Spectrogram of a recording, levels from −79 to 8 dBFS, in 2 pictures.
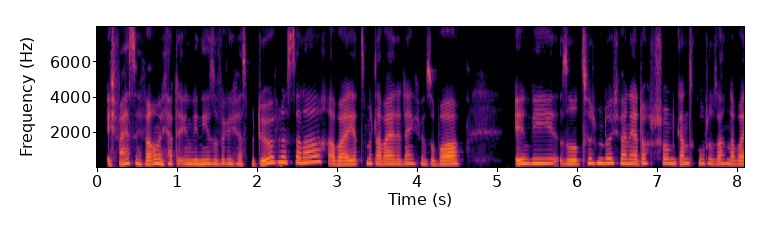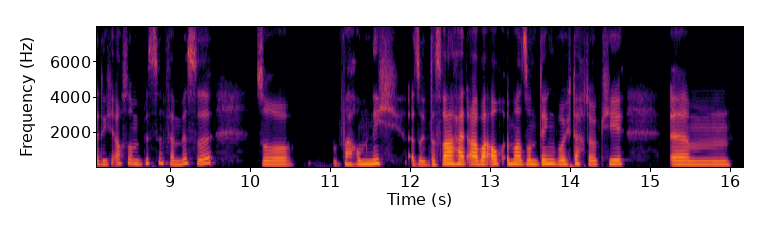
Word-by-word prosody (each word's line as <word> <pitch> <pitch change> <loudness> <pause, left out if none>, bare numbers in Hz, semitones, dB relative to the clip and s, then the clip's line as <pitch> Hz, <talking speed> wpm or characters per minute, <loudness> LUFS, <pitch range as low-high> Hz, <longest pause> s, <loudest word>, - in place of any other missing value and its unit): ich 210 - -4
weiß 250 +6 +1
nicht 220 - -3
warum, 210 +5 +2
ich 230 -2 -1
hatte 230 -1 -3
irgendwie 220 0 -1
nie 225 +2 +1
so 225 -1 -4
wirklich 230 -1 -3
das 215 -2 -4
Bedürfnis 300 +8 +1
danach, 310 +3 +1
aber 205 -2 +1
jetzt 215 +4 -2
mittlerweile 230 -2 0
denke 235 +2 -3
ich 240 - -20
mir 230 - -5
so: 210 -1 -3
Boah, 220 +2 +2 0.6
irgendwie 250 +2 +2
so 225 0 0
zwischendurch 260 +3 -1
waren 245 -1 +1
ja 235 - +1
doch 255 +3 -3
schon 255 -2 -3
ganz 230 +2 -3
gute 245 -1 -5
Sachen 230 +1 -2
dabei, 210 -1 -1
die 205 - -5
ich 205 - -9
auch 235 - -3
so 235 - -4
'n 225 -1 -3
bisschen 260 +4 -6
vermisse, 245 +4 -1 0.5
so, 185 -1 0 0.5
warum 210 +1 -1
nicht? 235 +2 -1
Also, 195 -1 -3
das 190 +1 -4
war 225 0 +8
halt 220 -1 +4
aber 220 0 +6
auch 230 - +4
immer 225 -1 +3
so 215 - +1
'n 210 - +1
Ding, 230 +1 +3
wo 210 - 0
ich 210 - -1
dachte, 220 -3 -1
okay, 220 +2 -1 0.5
ähm 190 -1 +1
225 Hz, 210 wpm, -21 LUFS, 210-245 Hz, 0.6 s, war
